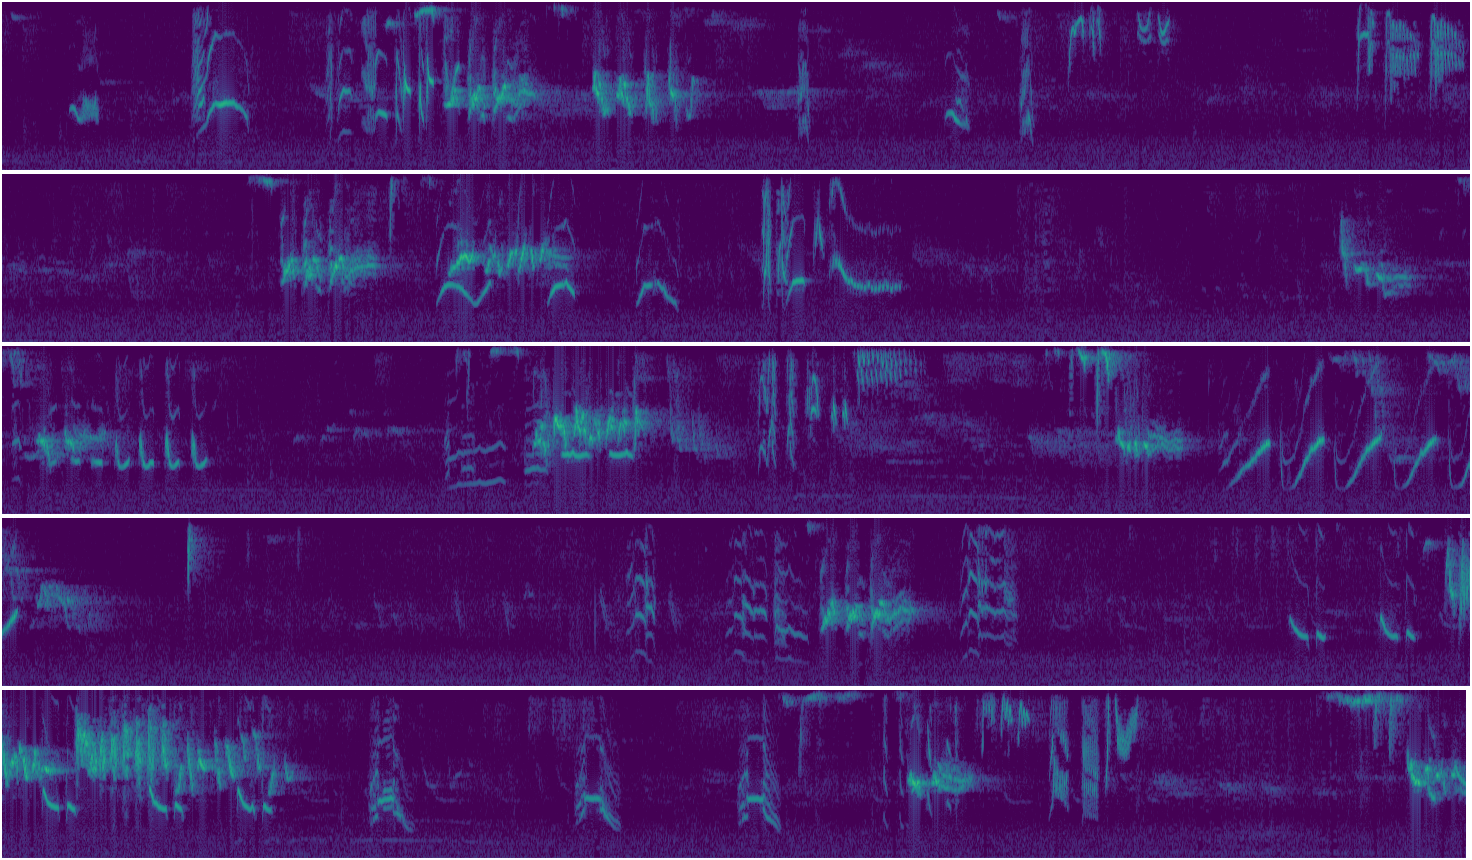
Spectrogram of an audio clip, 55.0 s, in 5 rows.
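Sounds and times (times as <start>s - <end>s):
small birds singing: 0.0s - 55.0s.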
